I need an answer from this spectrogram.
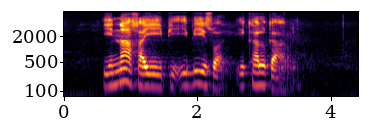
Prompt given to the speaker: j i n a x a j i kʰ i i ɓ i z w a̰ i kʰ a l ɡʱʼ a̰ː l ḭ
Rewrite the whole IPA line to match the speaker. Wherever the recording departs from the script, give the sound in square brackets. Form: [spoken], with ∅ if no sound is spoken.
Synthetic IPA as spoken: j i n a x a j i [pʰ] i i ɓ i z w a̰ i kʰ a l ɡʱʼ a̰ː [r] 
